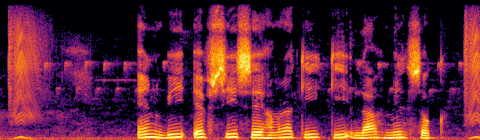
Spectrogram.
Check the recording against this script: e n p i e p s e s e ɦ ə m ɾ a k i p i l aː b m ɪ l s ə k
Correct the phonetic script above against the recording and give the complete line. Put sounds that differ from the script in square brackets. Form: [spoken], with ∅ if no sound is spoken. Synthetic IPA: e n [b] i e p s [i] s e ɦ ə m ɾ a k i [k] i l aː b m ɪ l s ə k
